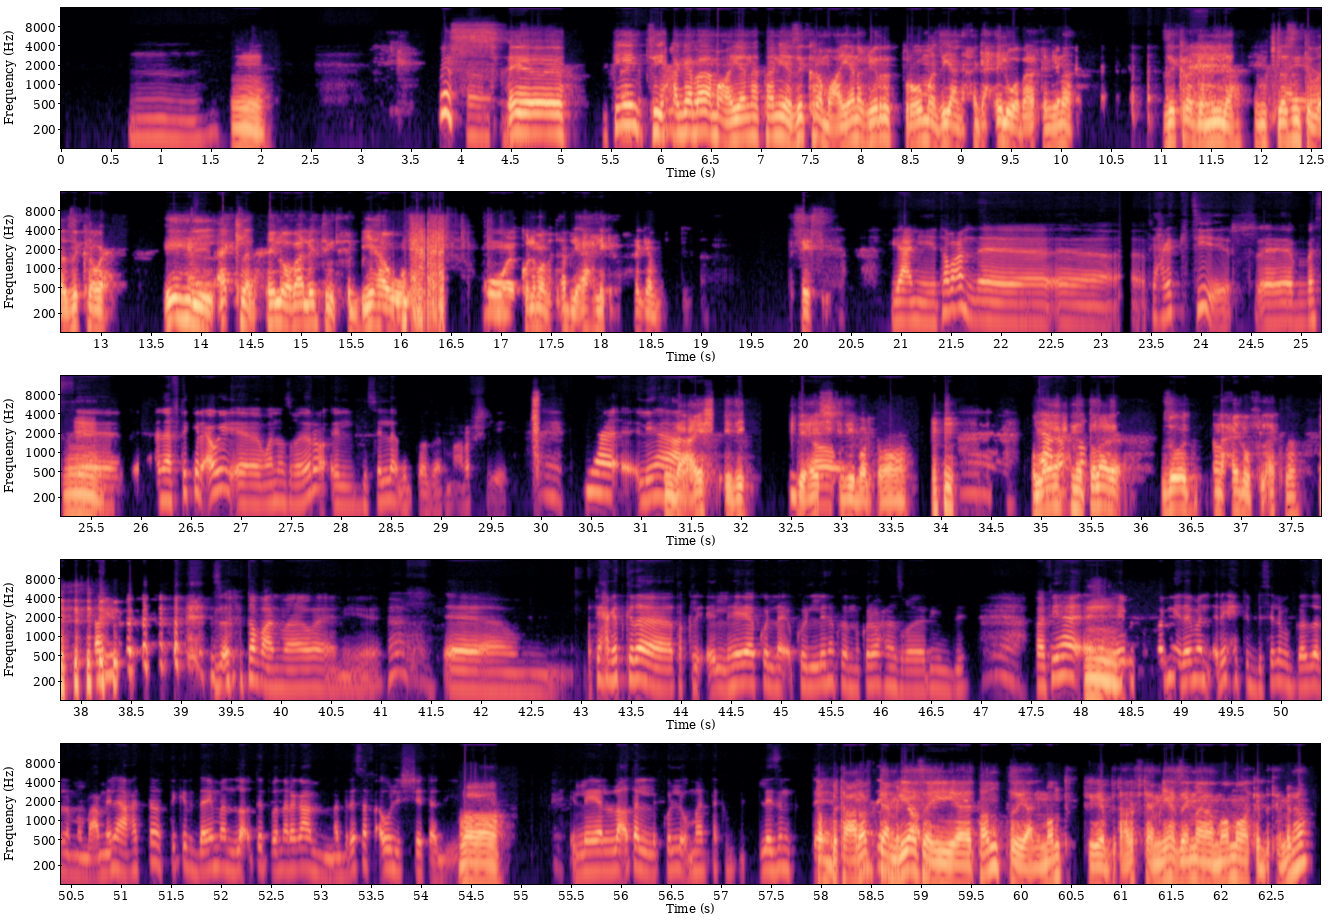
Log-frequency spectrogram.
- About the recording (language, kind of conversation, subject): Arabic, unstructured, إيه أحلى ذكرى عندك مرتبطة بأكلة معيّنة؟
- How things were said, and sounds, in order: distorted speech; in English: "الTrauma"; laugh; other background noise; other noise; chuckle; laugh; static; unintelligible speech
